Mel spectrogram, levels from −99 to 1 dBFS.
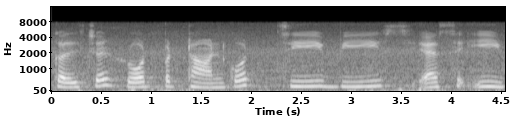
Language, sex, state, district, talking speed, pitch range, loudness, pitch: Punjabi, female, Punjab, Pathankot, 105 wpm, 205-245 Hz, -16 LUFS, 220 Hz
